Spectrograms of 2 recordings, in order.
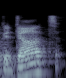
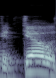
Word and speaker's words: Gadot: Gal Gadot, or although as a theater major, I want to call her Gal Gadot so much because it's spelled like Gadot, damn it. But if she calls herself Gal Gadot, I guess it's Gal Gadot.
